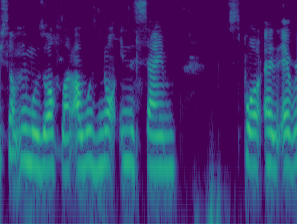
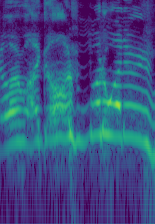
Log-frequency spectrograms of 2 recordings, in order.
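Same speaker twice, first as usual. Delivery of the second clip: high, louder panicked cry; scared cry; 9 semitones higher, 5 dB louder than usual. Retold or imitated. Narrator reenacting her terror on the other side, shouting. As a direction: yell it out in rising fear. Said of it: "I was a bit more scared than this".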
